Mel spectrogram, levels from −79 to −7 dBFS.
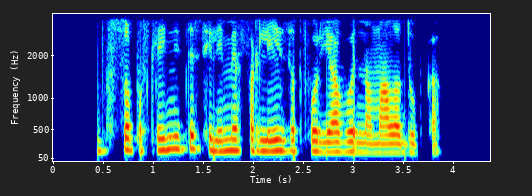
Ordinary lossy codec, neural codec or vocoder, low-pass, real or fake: Opus, 24 kbps; none; 3.6 kHz; real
